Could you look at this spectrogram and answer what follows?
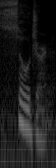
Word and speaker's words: sojourn: everything clear director is osimos how do you pronounce this word let me see Ah that's sojourn it means to stay for a while this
